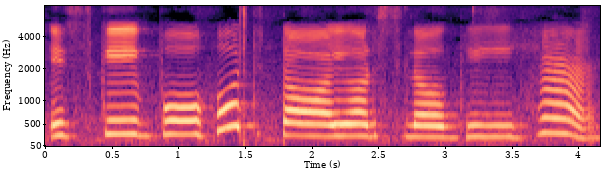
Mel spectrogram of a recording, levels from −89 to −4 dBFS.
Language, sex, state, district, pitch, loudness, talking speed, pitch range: Hindi, male, Punjab, Fazilka, 255 Hz, -13 LUFS, 70 wpm, 235-290 Hz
